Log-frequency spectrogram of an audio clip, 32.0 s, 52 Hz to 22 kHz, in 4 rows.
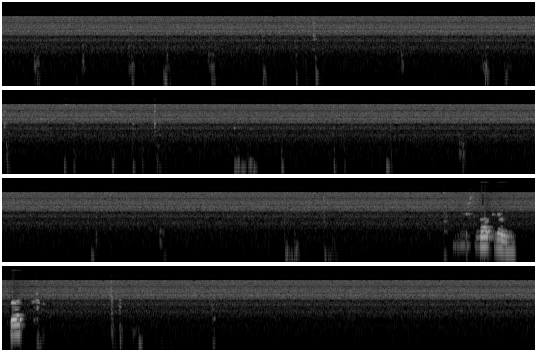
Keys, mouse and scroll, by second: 1.2 middle click, 2.5 middle click, 4.4 shift+click, 5.9-7.2 middle drag, 9.8 shift+click, 12.9 click, 13.8-14.8 middle drag, 17.3-18.3 middle drag, 22.6-24.5 drag, 25.5 KP_1, 27.0-31.9 drag.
